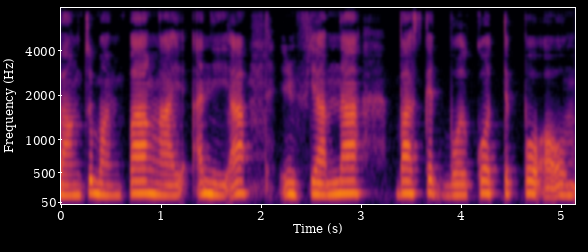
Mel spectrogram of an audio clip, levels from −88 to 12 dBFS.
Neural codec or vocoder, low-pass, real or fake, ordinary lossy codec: none; 7.2 kHz; real; none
